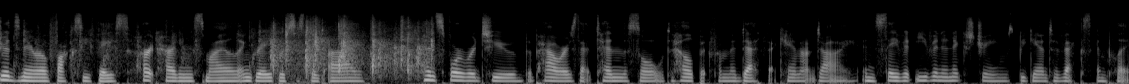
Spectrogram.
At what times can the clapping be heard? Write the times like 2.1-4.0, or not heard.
0.0-4.3.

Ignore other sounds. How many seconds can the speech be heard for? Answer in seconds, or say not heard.
11 s.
